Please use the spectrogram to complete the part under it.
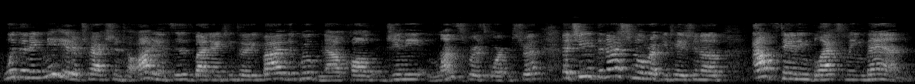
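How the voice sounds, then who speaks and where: A woman's voice: a little high, lively intonation, a little fast, hardly any pauses, bright, forceful tone. A woman presenting a scripted history segment like an old-time newsflash, with formal, theatrical phrasing. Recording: echoey, distant, faintly noisy.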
